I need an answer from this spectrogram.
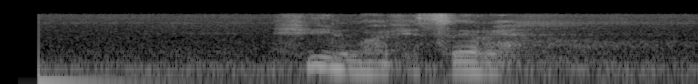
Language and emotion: Russian, sad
